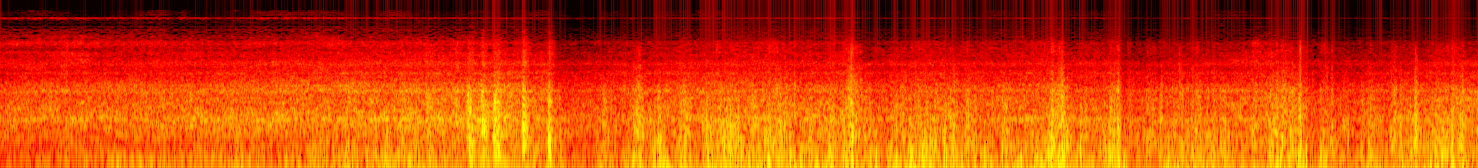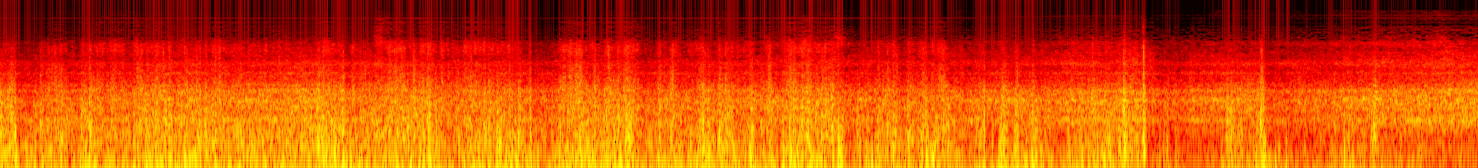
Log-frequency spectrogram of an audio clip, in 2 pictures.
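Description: Passenger train running along the track, heard from on board: a steady rumble of wheels on rails with scattered clacks.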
